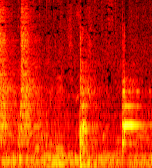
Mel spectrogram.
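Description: Live stage sound through a PA system: a steady electrical hum and hiss, a few sharp drum-like strikes near the start, and a short held musical note near the end.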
